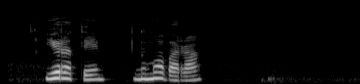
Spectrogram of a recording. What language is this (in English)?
Mari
